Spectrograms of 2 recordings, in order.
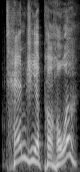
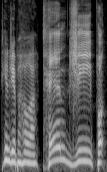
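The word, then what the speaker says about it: Tangipahoa: the local Parish Sheriff's Office tangia Pahoa the Tangi t-a-n-g-i-p-a-h-o-a I think you nailed it tanji Pahoa maybe the g is silent I have no idea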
